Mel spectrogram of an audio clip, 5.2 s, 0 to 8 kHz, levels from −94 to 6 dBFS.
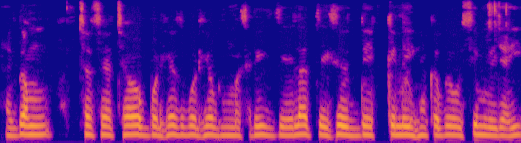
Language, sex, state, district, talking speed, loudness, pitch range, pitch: Chhattisgarhi, male, Chhattisgarh, Sarguja, 220 wpm, -22 LUFS, 175-185 Hz, 180 Hz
